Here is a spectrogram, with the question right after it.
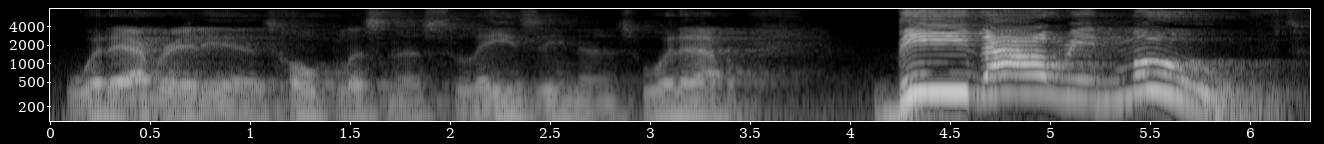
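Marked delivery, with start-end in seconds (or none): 4.2-6.2 loud, very high, drawn-out command; commanding shout. Acted. Preacher ordering inner mountains gone, commanding shout. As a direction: cry it out high and slow, stretching each word.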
